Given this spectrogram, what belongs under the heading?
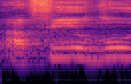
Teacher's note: یا مدہ ہے، ایک الف کے برابر کھینچیں گے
